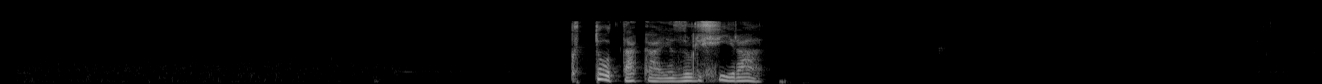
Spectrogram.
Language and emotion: Russian, angry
